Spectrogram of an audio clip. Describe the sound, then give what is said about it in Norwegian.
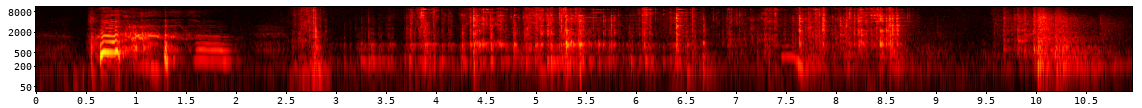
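A large cardboard box is pulled out and handled, producing scraping, rustling and knocking bursts in several runs separated by short pauses. “Da tar jeg ut en stor pappeske. Gud, så visste ikke at den var så stor.”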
